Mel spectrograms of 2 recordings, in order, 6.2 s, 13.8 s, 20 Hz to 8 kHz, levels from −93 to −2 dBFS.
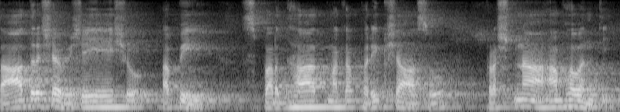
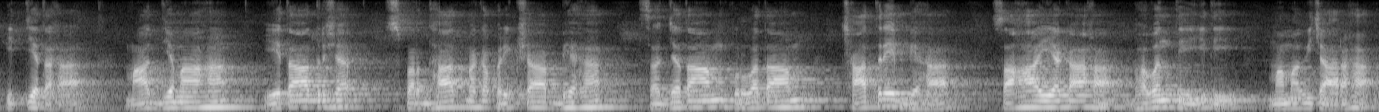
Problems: constant background noise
